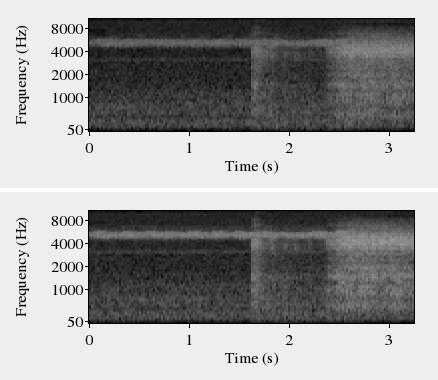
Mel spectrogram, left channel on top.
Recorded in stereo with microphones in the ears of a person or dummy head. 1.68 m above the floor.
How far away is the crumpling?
About 6 m.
